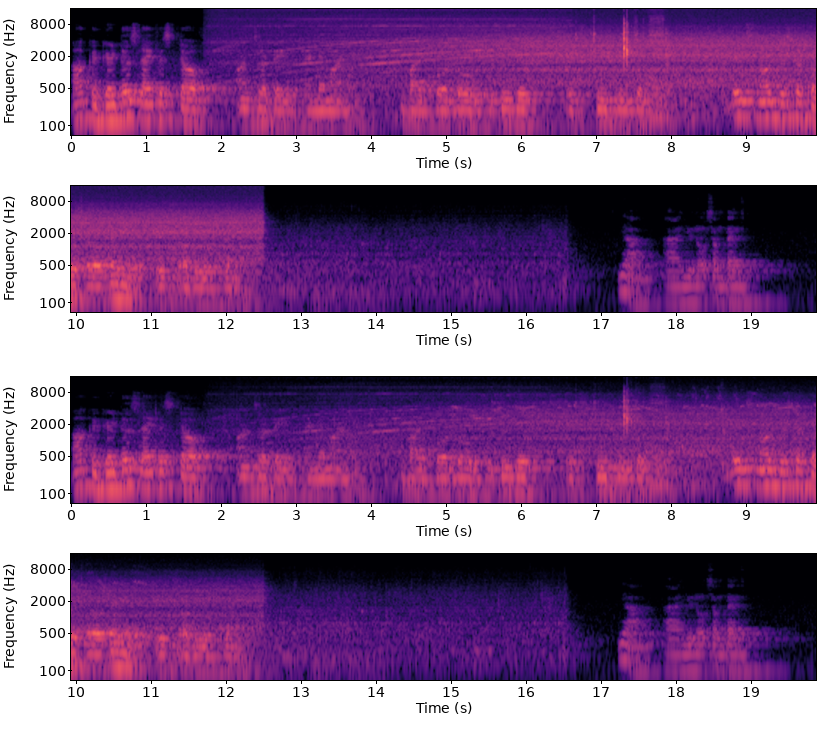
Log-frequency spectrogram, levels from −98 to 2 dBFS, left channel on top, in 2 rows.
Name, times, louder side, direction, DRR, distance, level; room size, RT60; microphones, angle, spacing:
voice 1, 0.0-1.8 2.2-3.9 4.4-6.1 6.6-8.0 8.8-12.3, left 1 dB, 50° left, -3 dB, 1.7 m, -42 dB
sound 1, 0.8-16.6, right 1 dB, 75° right, 2.0 m, -60 dB
sound 2, 1.8-12.5, left 9 dB, 75° left, 0.6 m, -44 dB
sound 3, 4.9-11.0, right 1 dB, 25° right, 1.5 m, -59 dB
voice 2, 17.2-18.9, left 1 dB, 15° left, -6 dB, 2.9 m, -53 dB
25.0 x 11.0 x 2.9 m, 1.3 s
head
